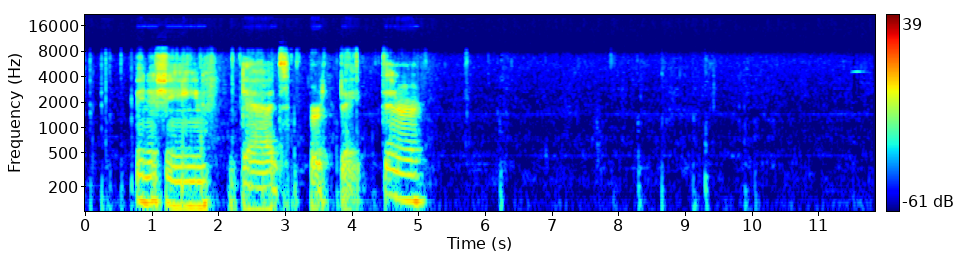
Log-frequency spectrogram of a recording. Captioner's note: click of trackpad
